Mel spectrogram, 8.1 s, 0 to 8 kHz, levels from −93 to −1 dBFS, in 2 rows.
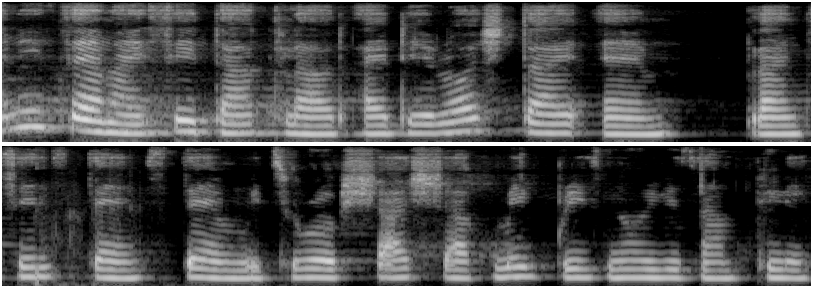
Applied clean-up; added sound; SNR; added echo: neural mask model DeepFilterNet 3.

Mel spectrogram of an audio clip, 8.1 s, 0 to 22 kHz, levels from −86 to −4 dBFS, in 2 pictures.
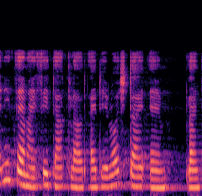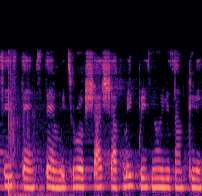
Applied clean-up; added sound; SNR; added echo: none; Fireworks; 8 dB; reverberation time 1.3 s.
